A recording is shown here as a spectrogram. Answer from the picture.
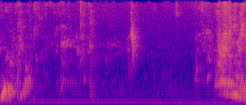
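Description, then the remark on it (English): Water is tipped from a bottle over someone's arms in a bath, splashing and trickling, with a louder pour at the start and again at the end, separated by quieter drips and small splashes. “Tip water on my arms.”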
